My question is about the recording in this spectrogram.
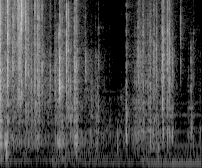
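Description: Plastic zip bags and anti-static component bags crinkling as hands rummage through them in a parts organizer, densest in the first second and then thinning out.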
